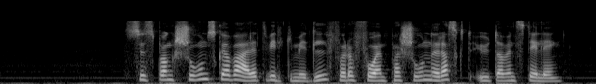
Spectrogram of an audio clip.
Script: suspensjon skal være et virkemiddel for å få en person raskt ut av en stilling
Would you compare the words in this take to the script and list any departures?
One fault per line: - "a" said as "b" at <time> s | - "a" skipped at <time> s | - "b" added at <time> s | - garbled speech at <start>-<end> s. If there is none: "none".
none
